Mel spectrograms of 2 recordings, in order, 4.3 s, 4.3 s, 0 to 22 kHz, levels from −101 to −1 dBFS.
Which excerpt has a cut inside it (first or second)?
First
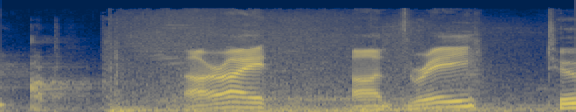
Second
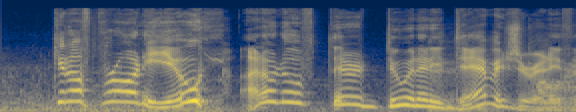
second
